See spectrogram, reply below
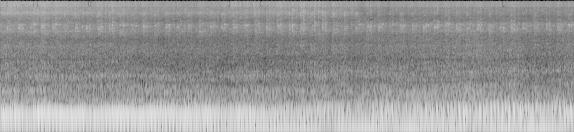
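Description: Steady, even low idle with no squeal or chirp on top; the belt drive sounds quiet and healthy.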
